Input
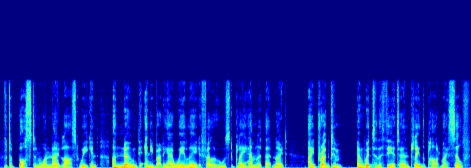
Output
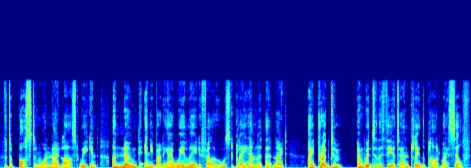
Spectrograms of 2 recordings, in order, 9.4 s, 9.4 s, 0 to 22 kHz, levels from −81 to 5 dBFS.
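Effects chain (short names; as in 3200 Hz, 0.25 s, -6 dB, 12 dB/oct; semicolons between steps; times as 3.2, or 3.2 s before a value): 4.31–5.64 doubler 18 ms -8 dB; gain +6 dB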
